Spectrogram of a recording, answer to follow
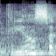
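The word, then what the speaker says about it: crianza: bem aqui um negócio a palavra criança vem de criação é criança com z mas a pronúncia é com s ela vem de criação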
